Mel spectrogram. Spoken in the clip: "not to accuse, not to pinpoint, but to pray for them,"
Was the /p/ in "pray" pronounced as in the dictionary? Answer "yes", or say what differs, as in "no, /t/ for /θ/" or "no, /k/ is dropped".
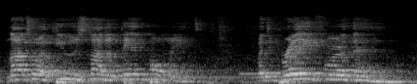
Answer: yes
